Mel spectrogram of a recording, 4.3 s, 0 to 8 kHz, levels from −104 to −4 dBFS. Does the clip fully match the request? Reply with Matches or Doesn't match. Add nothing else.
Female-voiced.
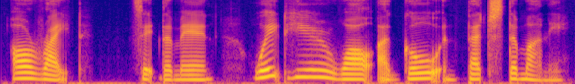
Matches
